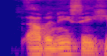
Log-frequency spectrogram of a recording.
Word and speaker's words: Albanese: Albanese.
